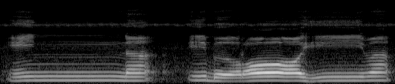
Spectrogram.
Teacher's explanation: ان نون مشدد ہے تو اس پہ ہم کیا کریں گے؟ غنہ کریں گے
